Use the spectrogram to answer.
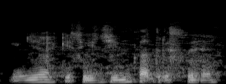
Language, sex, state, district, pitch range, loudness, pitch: Hindi, male, Uttar Pradesh, Gorakhpur, 100-110 Hz, -30 LUFS, 105 Hz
